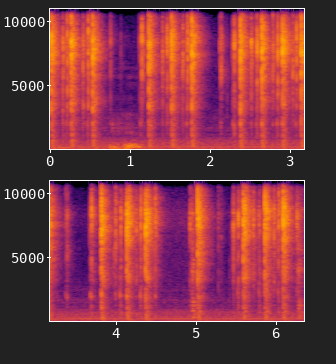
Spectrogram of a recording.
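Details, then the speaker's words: Rapid sharp, snapping clicks in irregular bursts with brief pauses from a chiropractic activator instrument applied repeatedly along an adult man's spine to loosen it; areas described as stiff. "all right this is called an activator i use this just to kind of loosen up the spine"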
